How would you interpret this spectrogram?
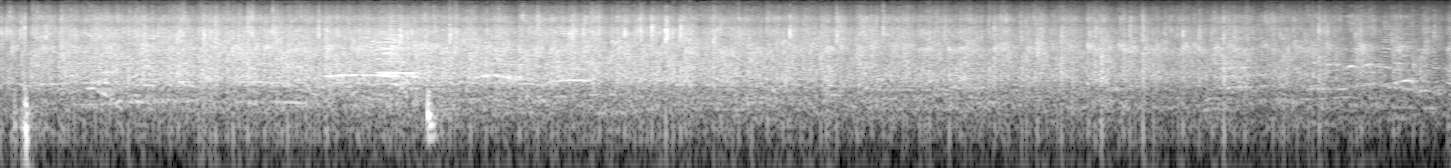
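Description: A church audience on its feet claps and shouts to the Lord in a loud, sustained burst. Dense hand-claps mix with cheering voices and hold steady throughout without letting up.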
